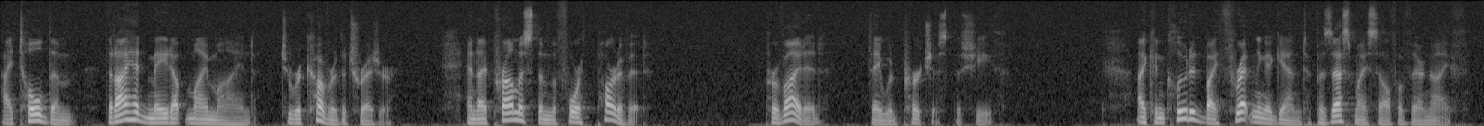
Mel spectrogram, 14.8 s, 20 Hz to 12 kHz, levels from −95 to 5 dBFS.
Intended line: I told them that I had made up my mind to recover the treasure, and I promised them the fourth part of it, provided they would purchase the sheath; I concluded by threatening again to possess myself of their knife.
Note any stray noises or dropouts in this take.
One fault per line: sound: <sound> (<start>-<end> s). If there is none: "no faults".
no faults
